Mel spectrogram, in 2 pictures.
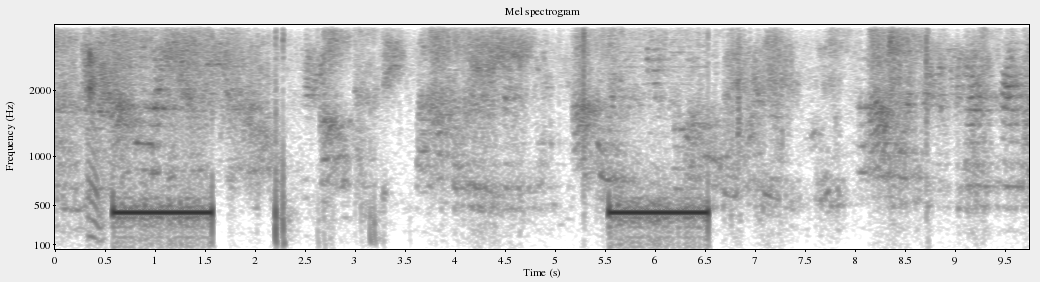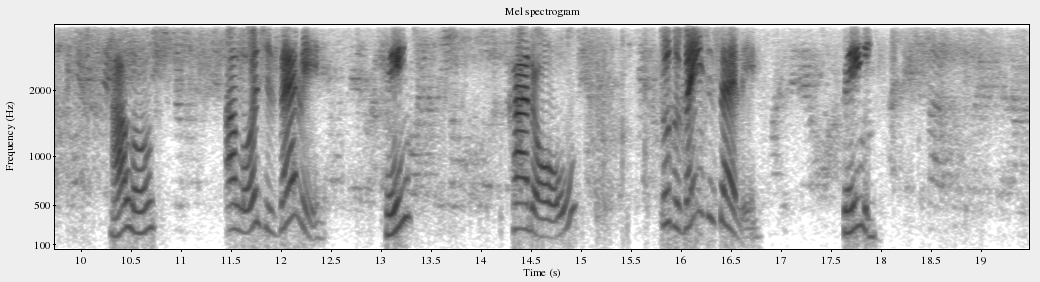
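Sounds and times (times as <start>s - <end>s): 
speech: 0.3s - 0.8s, 10.3s - 13.5s, 14.3s - 15.1s, 15.8s - 16.8s, 17.6s - 18.0s
telephone ringback tone on an outgoing call: 0.6s - 1.6s, 5.6s - 6.6s.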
